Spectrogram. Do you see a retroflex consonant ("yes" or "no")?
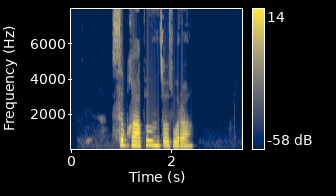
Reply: no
